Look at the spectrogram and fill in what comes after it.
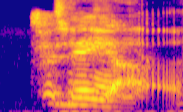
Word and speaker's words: Tanea: My brain also wants to call her Tanya, but there's an extra N in there in the first syllable. – Yes. – Which means it's Tanea. Like, it's it mentally, my brain has to, like, kind of unfuck it up in order to say it properly.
